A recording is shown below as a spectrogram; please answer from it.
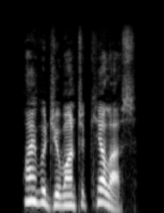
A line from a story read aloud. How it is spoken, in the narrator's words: She asked, her voice shaking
